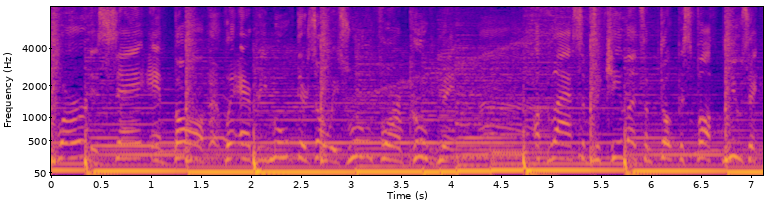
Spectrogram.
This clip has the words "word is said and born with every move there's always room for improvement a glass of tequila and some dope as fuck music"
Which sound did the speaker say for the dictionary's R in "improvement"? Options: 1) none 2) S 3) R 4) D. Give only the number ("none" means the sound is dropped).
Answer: 1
